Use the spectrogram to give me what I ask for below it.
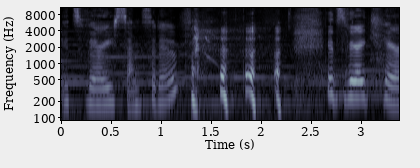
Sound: laughs

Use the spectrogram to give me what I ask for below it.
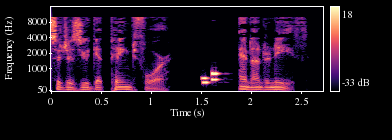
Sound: Discord Ping Sound

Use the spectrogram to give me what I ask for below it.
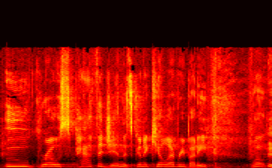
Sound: laughter

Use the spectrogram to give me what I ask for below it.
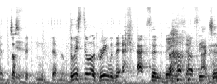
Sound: laughs

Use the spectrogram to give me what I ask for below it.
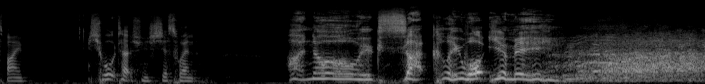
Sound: derby accent; laughter

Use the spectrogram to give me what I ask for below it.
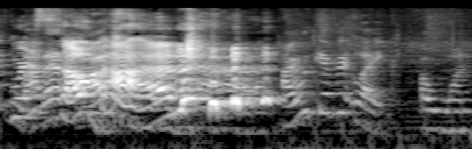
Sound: laughter

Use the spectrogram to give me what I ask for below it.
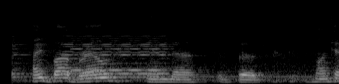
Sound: phone ringing in background

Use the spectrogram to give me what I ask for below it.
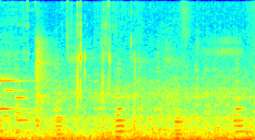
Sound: chews

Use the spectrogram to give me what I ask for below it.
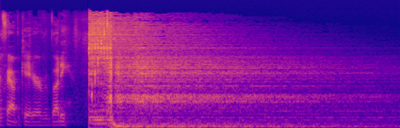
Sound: logo banging

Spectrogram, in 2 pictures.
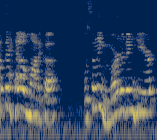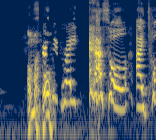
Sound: laughing

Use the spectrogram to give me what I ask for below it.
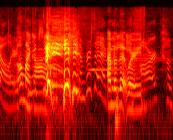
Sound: laughs

